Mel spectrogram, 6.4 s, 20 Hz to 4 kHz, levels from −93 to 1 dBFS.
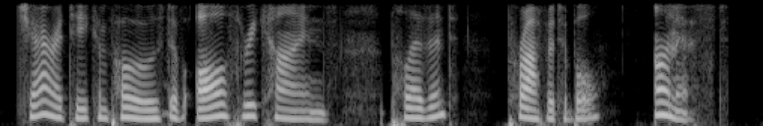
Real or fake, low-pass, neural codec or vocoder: real; 3.6 kHz; none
